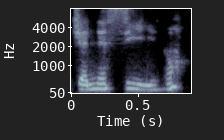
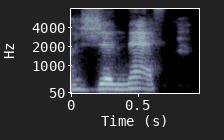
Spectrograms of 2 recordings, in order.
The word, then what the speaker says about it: Jeunesse: word I college at genesee right so the way to properly pronounce this is called Genest z h e and e ashton s and this is a French word right French word meaning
